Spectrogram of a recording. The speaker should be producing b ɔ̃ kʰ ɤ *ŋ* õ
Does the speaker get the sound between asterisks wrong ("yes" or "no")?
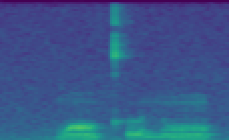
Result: yes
